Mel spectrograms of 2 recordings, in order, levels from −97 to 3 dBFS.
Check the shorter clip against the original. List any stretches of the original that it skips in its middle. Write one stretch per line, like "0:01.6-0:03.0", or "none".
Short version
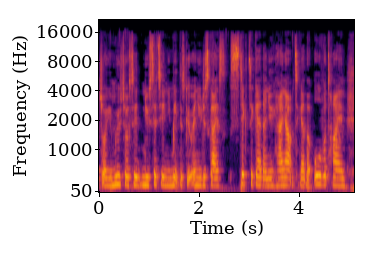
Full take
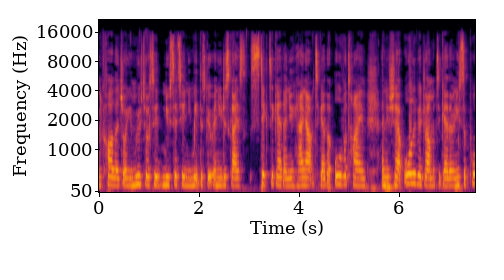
none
